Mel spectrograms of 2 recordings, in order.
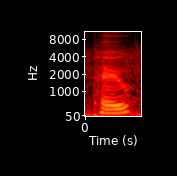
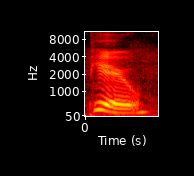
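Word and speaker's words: Pugh: name CU I've defin I think I just pronounced her name as Florence Pooh that's wrong isn't it that's not right right I didn't mean it pew Flor poo poo like few probably oh do you think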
